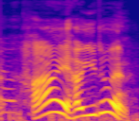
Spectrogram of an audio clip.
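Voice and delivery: squeaky high hello to the cats; high cat-greeting voice. Real, not acted. Greeting street cats in a high pet voice.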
